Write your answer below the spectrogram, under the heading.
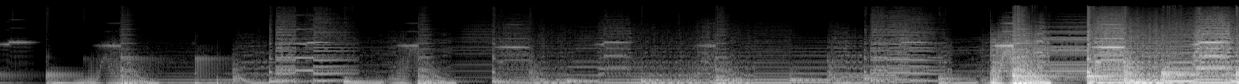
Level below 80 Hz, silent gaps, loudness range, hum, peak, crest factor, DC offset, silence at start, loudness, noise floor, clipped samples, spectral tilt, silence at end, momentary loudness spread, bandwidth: -20 dBFS; none; 16 LU; none; 0 dBFS; 16 dB; under 0.1%; 0 s; -16 LUFS; -35 dBFS; 0.1%; -6 dB/octave; 0 s; 22 LU; 16 kHz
